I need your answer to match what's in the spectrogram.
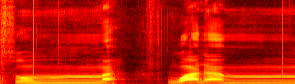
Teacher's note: Lam mim fatha, lam, mim alif fatha, ma, walamma. We will do ghunna there whenever mim comes with shadda.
